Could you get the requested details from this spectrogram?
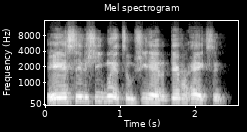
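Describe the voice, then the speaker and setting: A man's voice: fairly high pitch, quick pace. A man co-hosting a casual chat, speaking in slang and calling his friend "bro".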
